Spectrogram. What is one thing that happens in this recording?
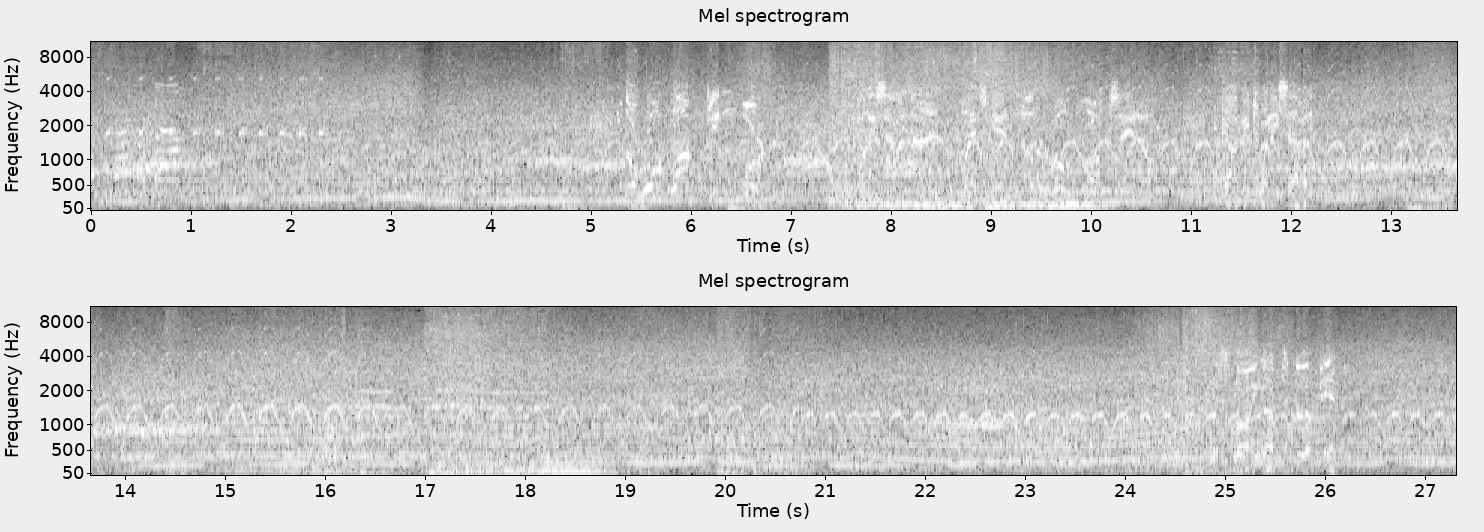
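A racing car engine roars and shifts pitch as it speeds up.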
